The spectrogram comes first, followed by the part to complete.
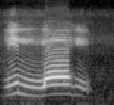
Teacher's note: jalannya dibaca tarqiq atau tipis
